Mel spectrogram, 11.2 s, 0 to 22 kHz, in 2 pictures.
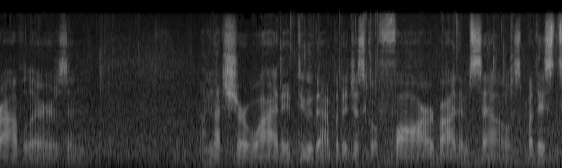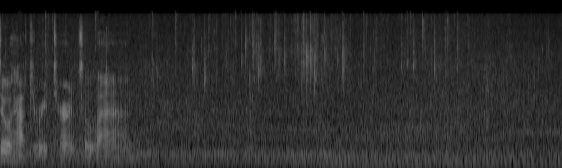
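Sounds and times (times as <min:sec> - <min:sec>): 
speech: 0:00.0 - 0:01.1, 0:02.0 - 0:07.2
heavy rain pouring down on a boat at sea: 0:00.0 - 0:11.2.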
